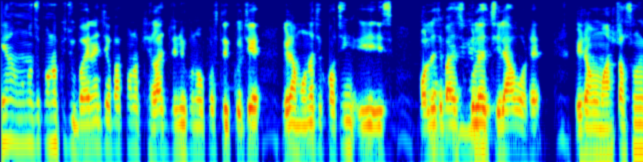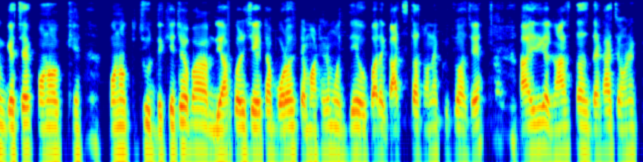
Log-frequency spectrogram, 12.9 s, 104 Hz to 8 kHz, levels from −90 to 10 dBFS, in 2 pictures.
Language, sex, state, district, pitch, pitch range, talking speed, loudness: Bengali, male, West Bengal, Purulia, 140 Hz, 135-150 Hz, 245 wpm, -17 LUFS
